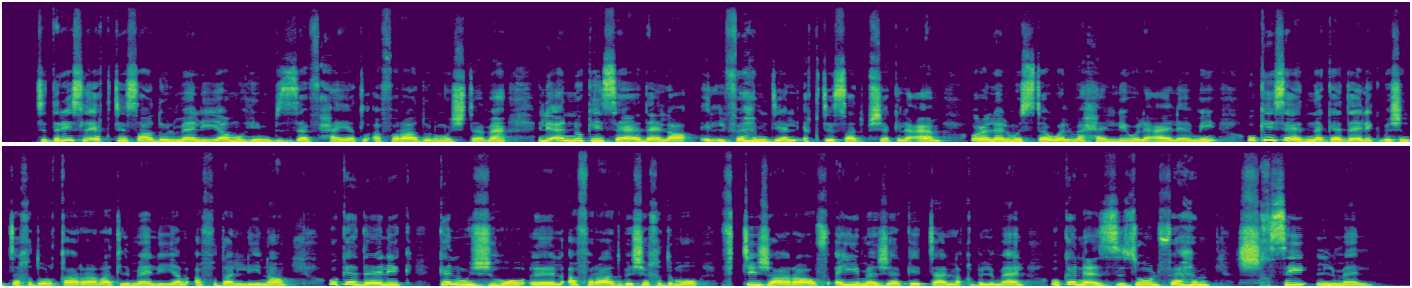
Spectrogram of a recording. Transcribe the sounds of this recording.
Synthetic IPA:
t̪ːəd̪ɾisəlʔəqt̪əsˤɑd̪wəlmæləjːamʊɦəmːbəzːæfi̥ħajæt̪əlʔɑfɾˤɑd̪wəlmʊʒt̪æmaʕləʔənːukæjsaʕəd̪ʕlælfæɦəmd̪jæləlʔəqt̪əsˤɑd̪bʃækəlʕam | wʕlælmʊst̪æwælmaħalːiwəlʕalæmi | wkæjsaʕəd̪nækæd̪æləkbæʃnət̪ːæxəd̪ulqɑɾˤɑɾˤɑt̪əlmæləjːalʔɑfd̪ˤɑlːinæwkæd̪æləkː | ænwəʒːɦulʔəfɾˤɑd̪bæʃjəxd̪mufi̥t̪ːəʒɑɾˤɑwfiʔəjːmæʒælkæjət̪ʕalːɑqbəlmælwkænʕazːəzulfæɦəmʃːɑ̥xsˤiəlmæl

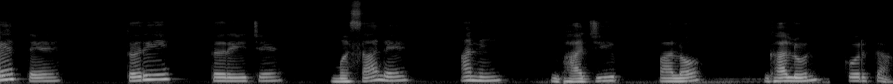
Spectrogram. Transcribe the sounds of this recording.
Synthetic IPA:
jɛ̃t̪e | t̪əɾe | t̪əɾet͡ɕe | məsale | ani | bʱad͡ʑi | palɔ | ɡʱaluːnkəɾt̪a

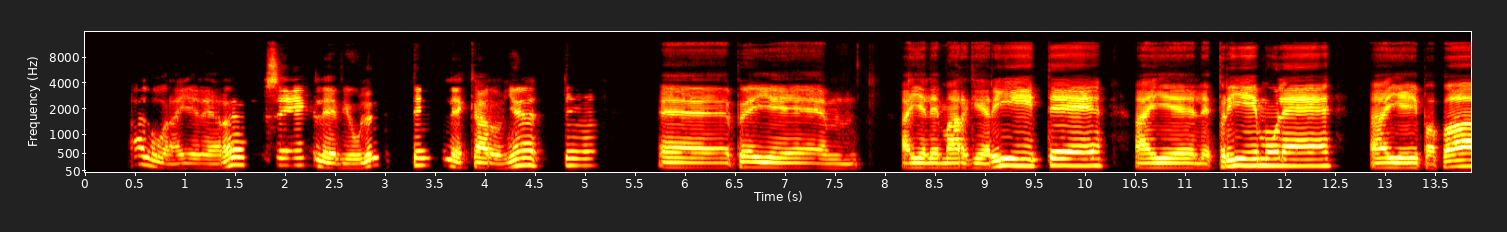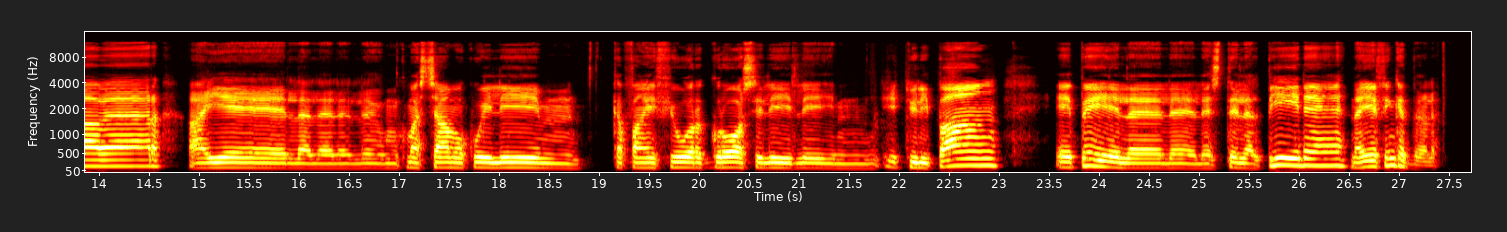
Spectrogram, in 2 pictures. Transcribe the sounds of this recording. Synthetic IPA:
aluɾaajeleɾø | zelevjuløt̪ːelekaɾoɲøt̪ːe | pøjem | ajelemaɾɡeɾit̪e | ajelepɾimule | ajejpapavɛɾ | ajelelelkumast͡ʃamukwili | kafaŋefjuɾɡɾɔsilili | it̪ylipaŋ | epølelelest̪elealpinenajefiŋket̪̚vøle

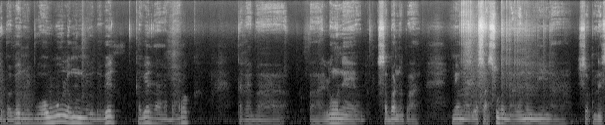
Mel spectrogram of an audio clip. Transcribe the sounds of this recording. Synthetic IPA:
ebaβetmibuowolanunmiɾubaβet | kaβetaɾabaɾo̞k | takajba | lune | sabanopa | miemawosasubemalamunminasokna

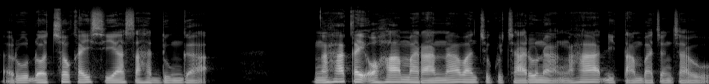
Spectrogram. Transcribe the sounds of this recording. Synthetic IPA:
ɾuɗɔt͡ʃɔkaisiasaɦaduŋɡa̰ | ŋaɦakaiɔɦamaɾanawaɲt͡ʃukut͡ʃaɾuna̰ŋaɦaɗit̪ambat͡ʃaɲt͡ʃa̰ṵ

